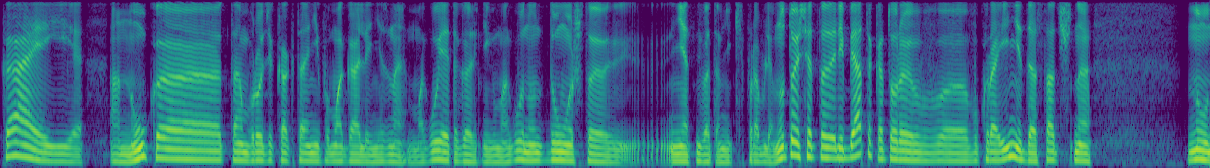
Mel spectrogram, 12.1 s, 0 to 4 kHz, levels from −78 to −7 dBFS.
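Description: Speech over A-law G.711 telephone coding, band-limited to 4 kHz with the usual faint level-tracking quantisation noise; no faults heard.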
